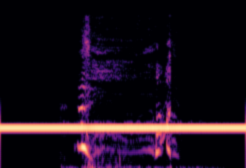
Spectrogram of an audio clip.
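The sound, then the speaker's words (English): A man's voice imitates a steady, high-pitched censor beep in place of a mobile phone number, droning for a couple of seconds without a break, while a man's voice groans and strains loudly over the middle of it. “I'll have to teach you how to do the beep.”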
